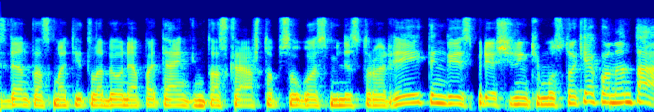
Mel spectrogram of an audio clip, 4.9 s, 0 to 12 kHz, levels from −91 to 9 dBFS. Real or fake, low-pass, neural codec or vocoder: real; 7.2 kHz; none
